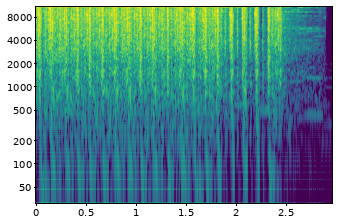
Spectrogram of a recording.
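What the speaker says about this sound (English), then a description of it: "Redux by Nady 2283 is one of the best and most satisfying LMG mods I have ever used in Fallout New Vegas" A modded LMG in Fallout New Vegas fires a sustained burst of rapid, loud, punchy shots for about two and a half seconds, then cuts to a short ringing tail.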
